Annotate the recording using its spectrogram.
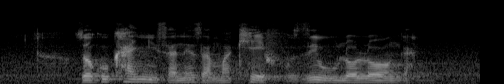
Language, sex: Zulu, male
